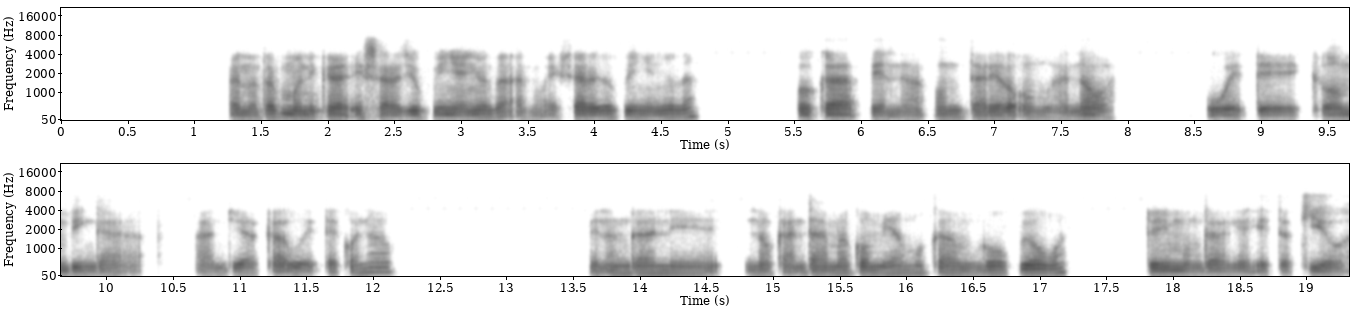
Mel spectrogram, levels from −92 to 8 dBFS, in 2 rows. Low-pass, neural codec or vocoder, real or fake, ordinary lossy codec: 7.2 kHz; codec, 16 kHz, 0.9 kbps, LongCat-Audio-Codec; fake; Opus, 16 kbps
